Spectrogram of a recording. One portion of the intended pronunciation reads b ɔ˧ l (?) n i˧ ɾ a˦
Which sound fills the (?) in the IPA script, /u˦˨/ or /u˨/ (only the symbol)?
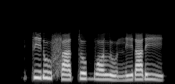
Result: u˨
